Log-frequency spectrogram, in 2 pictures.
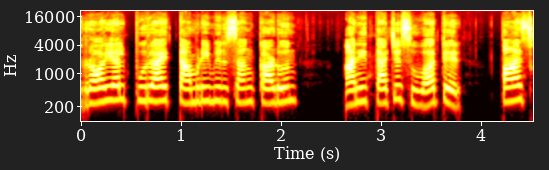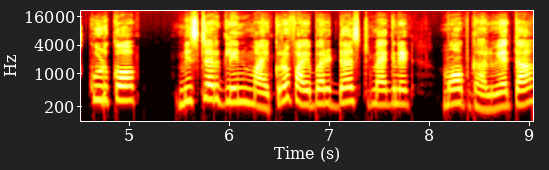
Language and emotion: Goan Konkani, neutral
